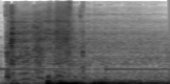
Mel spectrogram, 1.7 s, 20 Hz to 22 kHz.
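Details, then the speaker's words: Buick 3.8 V6 hot start after cleaning a very dirty throttle body that made it die unless given gas: short crank, fires straight away and holds idle without throttle; still slightly rough, plugs, wires and fresh gas suspected. "And it doesn't. It stays running. I didn't have to put my foot on the gas and give it some gas to keep it running."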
